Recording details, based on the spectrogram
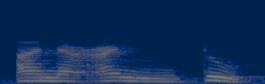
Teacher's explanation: اگلا لیٹر حمزہ سے شروع ہو رہا ہے اور یہ ہے انعمت. حروف نون ساکنہ کے بعد حروف حلقیہ میں سے تھروٹل لیٹر میں سے عین آ رہی ہے، تو اس لیے ہم اس کو اظہار کریں گے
